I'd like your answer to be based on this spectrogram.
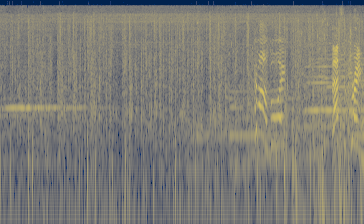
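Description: Horse hooves clip-clop steadily in Red Dead Redemption, a brisk, even rhythm of hoofbeats on the ground with other game sounds and faint voices mixed in.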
